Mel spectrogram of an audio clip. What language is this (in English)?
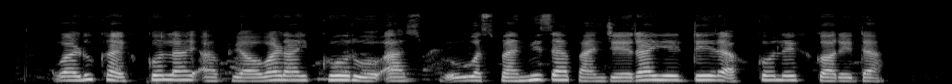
Pashto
